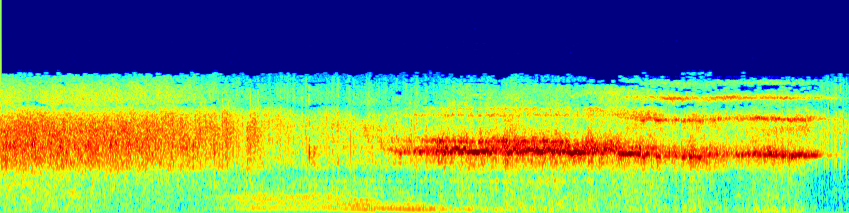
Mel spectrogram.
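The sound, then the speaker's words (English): A car's brakes screech loudly for several seconds, a shrill, sustained squeal over rushing road noise and a winding-down engine, as the vehicle skids to a stop on arriving at the fairgrounds. “Brakes fixed. Well, here's the fairgrounds, Molly.”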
